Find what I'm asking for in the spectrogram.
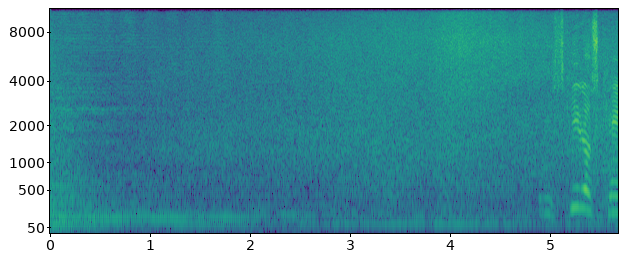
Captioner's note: air whooshing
